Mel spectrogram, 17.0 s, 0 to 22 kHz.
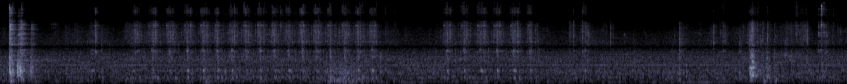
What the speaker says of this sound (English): So we're going to top stitch here 1/8 of an inch from the fold.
